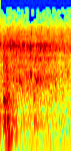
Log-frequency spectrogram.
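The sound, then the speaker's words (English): A paddle swishes and churns through water as a small boat is paddled from the stern, a steady wash of splashing and trickling with a thicker stroke right at the start. No one speaks. “Well, you get in the boat. I'll take the stern and paddle.”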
